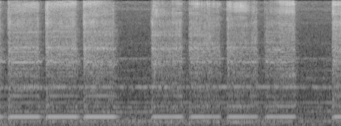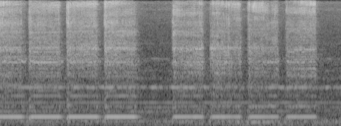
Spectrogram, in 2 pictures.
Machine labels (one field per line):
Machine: slide rail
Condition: abnormal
